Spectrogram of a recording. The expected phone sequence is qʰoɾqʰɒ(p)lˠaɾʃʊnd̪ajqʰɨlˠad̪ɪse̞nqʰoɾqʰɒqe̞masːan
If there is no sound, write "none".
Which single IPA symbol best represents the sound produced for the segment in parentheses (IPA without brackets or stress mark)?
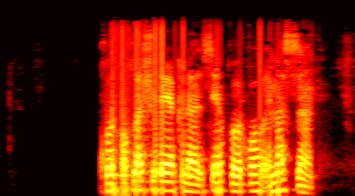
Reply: q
